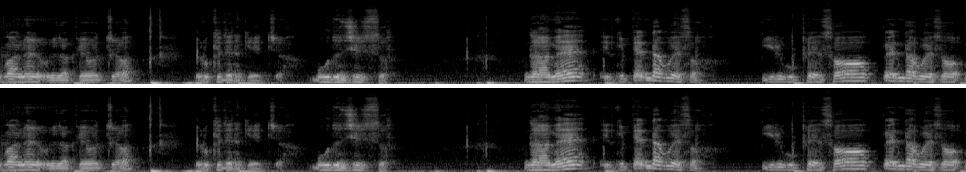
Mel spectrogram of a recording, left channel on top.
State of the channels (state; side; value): identical; both; correlation 1.00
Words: 우리가 배웠죠. 이렇게 되는 게 있죠. 모든 실수. 그 다음에 이렇게 뺀다고 해서 2를 곱해서 뺀다고 해서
